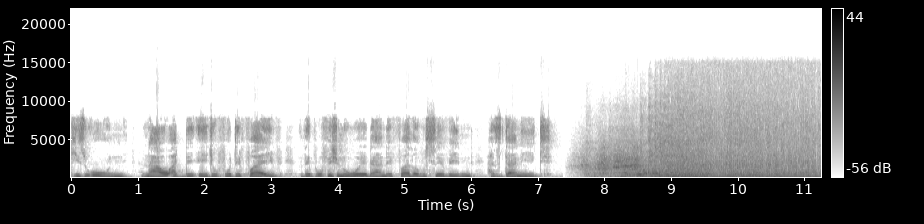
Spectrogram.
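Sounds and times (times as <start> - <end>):
speech: 0.0 - 9.0
homemade helicopter engine starting up: 7.6 - 11.2.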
